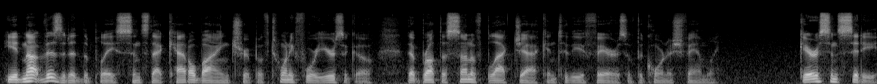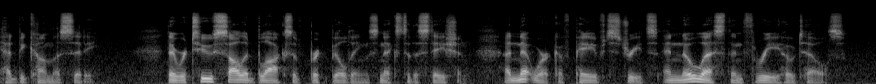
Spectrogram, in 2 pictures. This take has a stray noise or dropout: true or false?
false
